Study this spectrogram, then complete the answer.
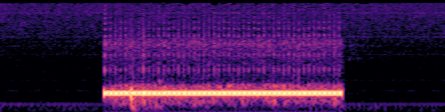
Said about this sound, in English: Yeah, I think he's just going to keep ringing. I don't think anyone's going to answer.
